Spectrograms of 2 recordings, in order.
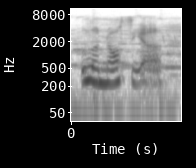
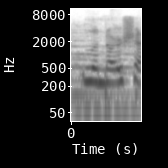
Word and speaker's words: Lenosha: It's why for the longest time I kept pronouncing Lenosha as Lenosia, and for the longest time I hadn't heard any other character or any other player say the name. And then in an earlier quest, someone finally said Lenosha, and I'm like, oh my god, I've been saying it wrong this entire time.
